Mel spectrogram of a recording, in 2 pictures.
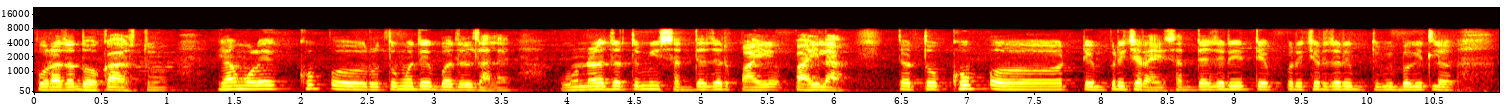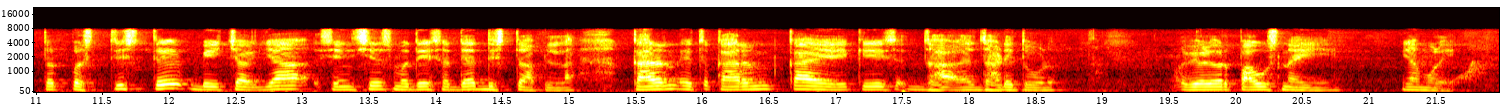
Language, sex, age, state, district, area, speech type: Marathi, male, 18-30, Maharashtra, Jalna, rural, spontaneous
